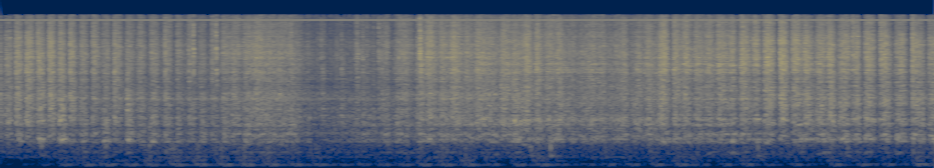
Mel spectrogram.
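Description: An orange toothbrush scrubs back and forth over the left speaker grille of a large, hollow, black plastic Panasonic cassette boombox lying on a blue mat, while the other hand steadies the case. The result is a bright, dry, scratchy brushing on plastic in fast, uneven strokes of about three per second, with a brief softer lull near the three-second mark before the scrubbing picks up again.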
